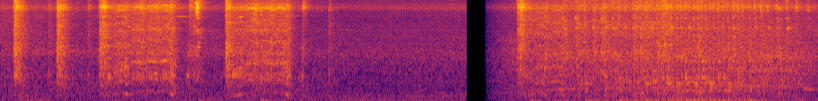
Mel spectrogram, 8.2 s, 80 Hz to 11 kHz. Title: Ford ranger 2.2 2018 crank no start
